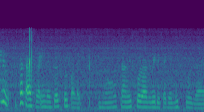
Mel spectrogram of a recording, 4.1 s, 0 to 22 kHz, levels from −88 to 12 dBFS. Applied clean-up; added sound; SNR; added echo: none; Finger snapping + Truck; 9 dB; none.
